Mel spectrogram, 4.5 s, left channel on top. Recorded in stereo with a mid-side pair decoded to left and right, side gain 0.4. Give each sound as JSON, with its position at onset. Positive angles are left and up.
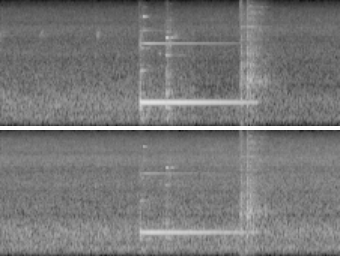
{"t": 1.9, "sound": "a doorbell", "azimuth_deg": 45, "distance_m": 0.6}
{"t": 3.2, "sound": "breaking glass", "azimuth_deg": -40, "distance_m": 4.0}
